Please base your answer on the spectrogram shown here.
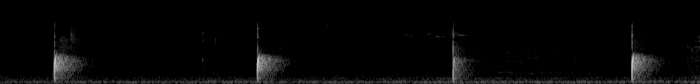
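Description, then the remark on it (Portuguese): In the total silence of the early morning, water drips in slow, steady succession: four crisp plops about two seconds apart, each a sharp bright tap with a short ringing tail, over a faint low hum. “E, e aí eu escutei aquele pingo, né?”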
